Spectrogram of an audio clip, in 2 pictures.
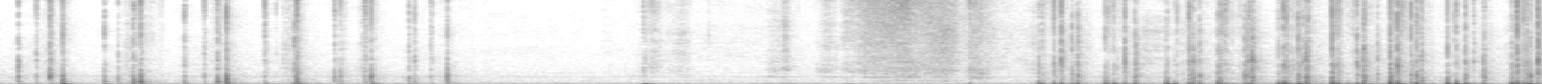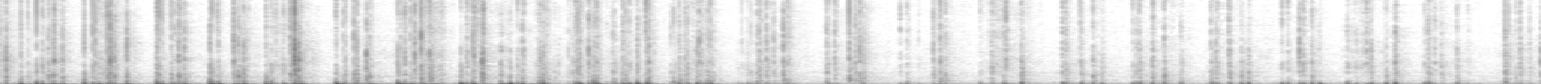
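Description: A medium-sized dark rectangular zippered case with a fabric-covered hard EVA-type shell, hollow and closed or empty, is held in both hands, turned, and scratched and tapped with long painted nails. Dense, irregular scratching and tapping fill the clip with low, muffled thuds. A brief quieter stretch with a faint hiss falls around the third second.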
